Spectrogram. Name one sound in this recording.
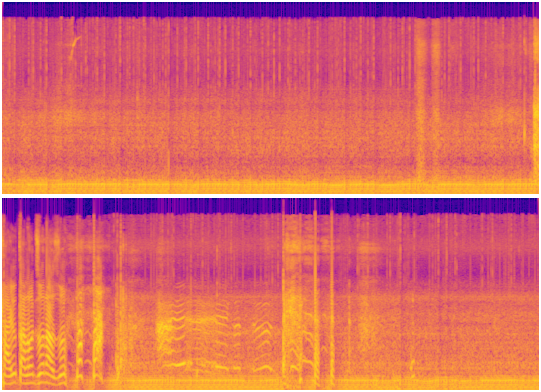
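A motorcycle engine idles steadily close by.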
